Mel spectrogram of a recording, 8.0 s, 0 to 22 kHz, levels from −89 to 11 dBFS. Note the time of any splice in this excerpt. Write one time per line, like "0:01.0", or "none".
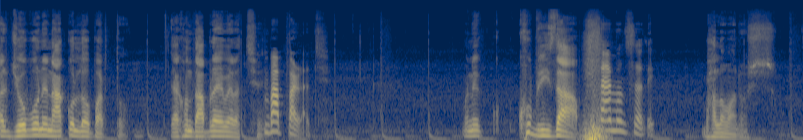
0:05.9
